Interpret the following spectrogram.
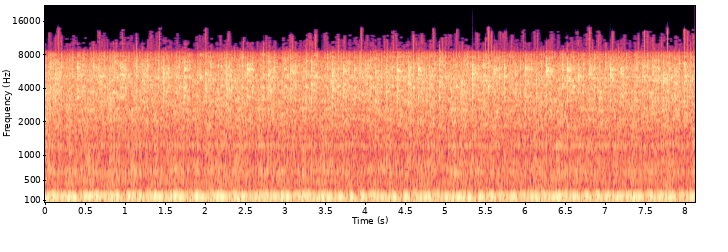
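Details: Tiger-1 engine (Bill's) started after rebuild, steady even idle with constant fast firing beat, no knocks, misses or rattles; normal idle.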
